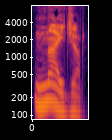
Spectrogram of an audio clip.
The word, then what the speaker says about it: Niger: Читается это как нигер, страна, и англичане, и американцы тоже так говорили, потому что закрытый слог, соответственно, ай читается, так сказать, закрыто. У меня знакомый... А они это переделали, они переделали да. английскую грамматику, так. и теперь это стали читать Найджер.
